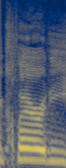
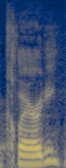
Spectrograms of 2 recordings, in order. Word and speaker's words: Clardy: Troy Clarity here in my 28th year of following Stanford sports. You can follow me on Twitter at Troy Clarity, last name is spelled C-L-A-R-D-Y, Troy Clarity, last name is C-L-A-R-D-Y, Pac-12 Network play-by-play announcer, and knee-deep in everything right now with everybody playing and everybody going.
